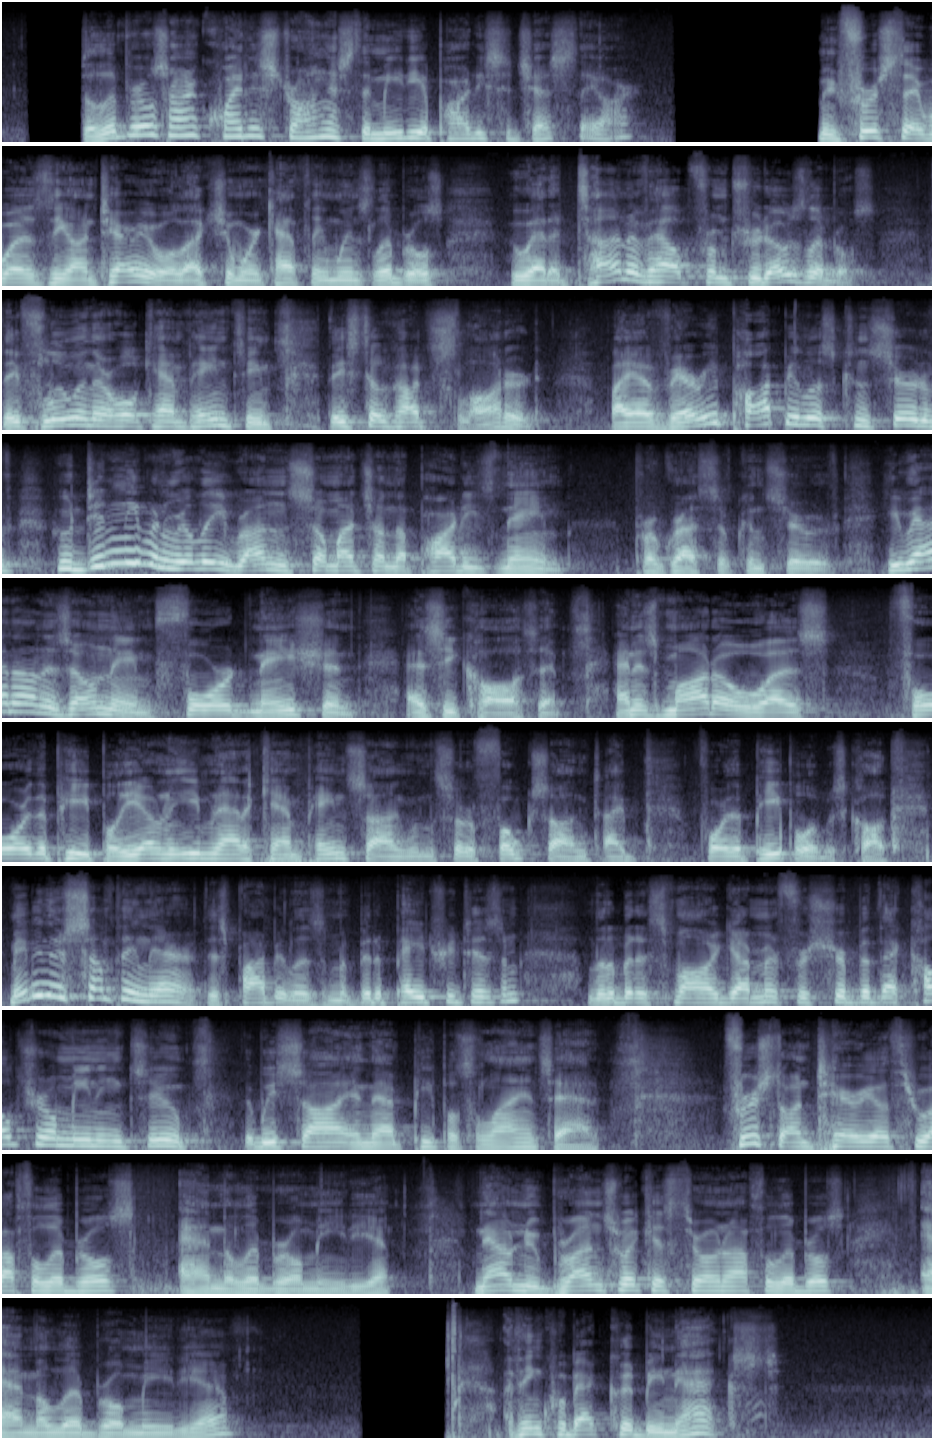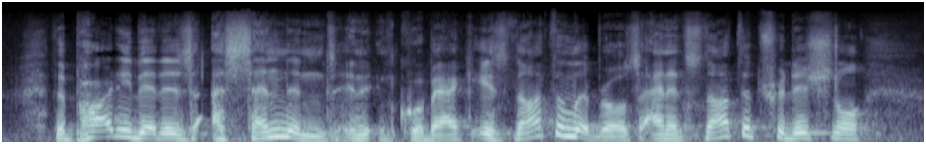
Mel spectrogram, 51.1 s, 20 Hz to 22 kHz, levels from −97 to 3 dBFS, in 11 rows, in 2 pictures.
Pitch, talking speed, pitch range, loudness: 135 Hz, 205 wpm, 115-155 Hz, -19 LUFS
